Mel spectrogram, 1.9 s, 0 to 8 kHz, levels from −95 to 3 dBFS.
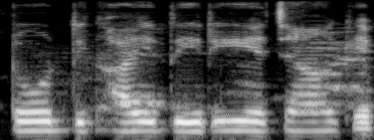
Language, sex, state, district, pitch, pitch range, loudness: Hindi, male, Bihar, Jamui, 195 Hz, 190-200 Hz, -13 LUFS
